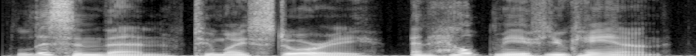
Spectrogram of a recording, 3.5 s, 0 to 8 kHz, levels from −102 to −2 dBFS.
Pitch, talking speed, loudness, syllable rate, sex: 110 Hz, 190 wpm, -16 LUFS, 4.3 syllables/s, male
